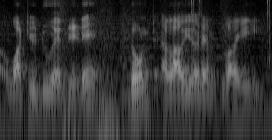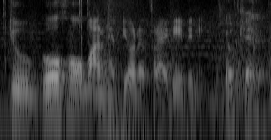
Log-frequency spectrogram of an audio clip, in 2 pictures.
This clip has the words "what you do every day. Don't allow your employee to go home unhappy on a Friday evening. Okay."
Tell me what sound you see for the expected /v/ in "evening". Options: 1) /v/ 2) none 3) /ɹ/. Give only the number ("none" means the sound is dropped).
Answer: 2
